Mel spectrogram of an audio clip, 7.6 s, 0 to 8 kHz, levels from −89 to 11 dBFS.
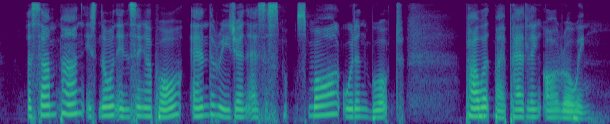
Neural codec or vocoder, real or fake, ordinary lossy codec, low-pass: none; real; none; 7.2 kHz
